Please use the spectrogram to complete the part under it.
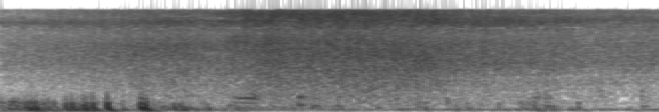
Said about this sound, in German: Also jetzt, die Luft geht jetzt wieder rein in die Unterdruckkammer sozusagen. Ja. Plopp.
